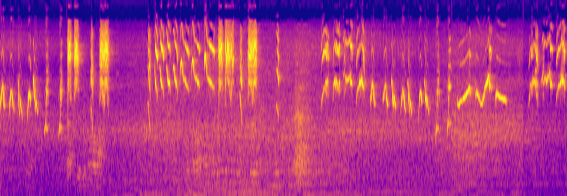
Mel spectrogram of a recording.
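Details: Oriental magpie-robin, called kacer in Indonesia, delivers a long, rich medley of rapid whistled notes, harsh buzzes and fast repeated trills with brief pauses, a faint low murmur underneath.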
